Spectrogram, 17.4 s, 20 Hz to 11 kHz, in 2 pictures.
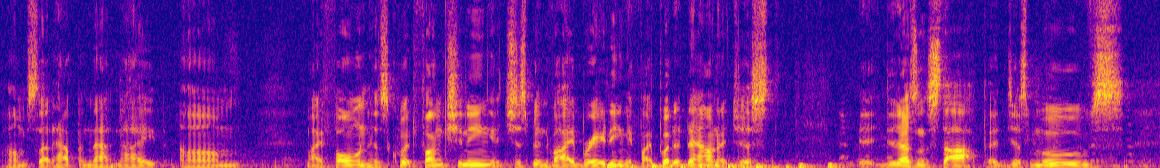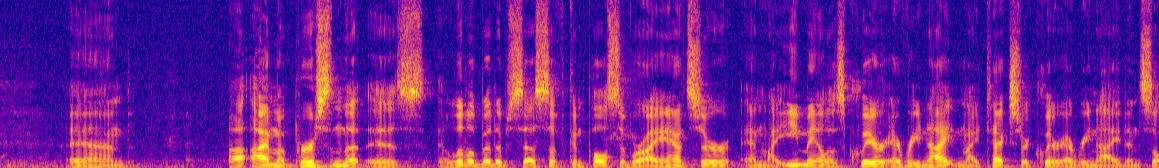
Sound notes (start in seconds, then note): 4.5 taps table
